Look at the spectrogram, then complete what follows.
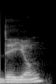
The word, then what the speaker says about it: De Jongh: My name is continuously spelled badly, but yeah, it's pronounced De Jongh.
